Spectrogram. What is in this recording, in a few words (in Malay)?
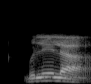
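"berlela", Malay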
